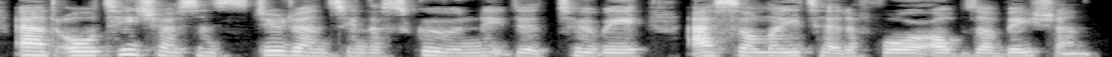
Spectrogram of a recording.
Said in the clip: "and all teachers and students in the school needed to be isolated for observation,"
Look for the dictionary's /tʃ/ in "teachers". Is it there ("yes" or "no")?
yes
